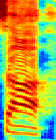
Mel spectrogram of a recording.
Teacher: جب ہم سا بولتے ہیں تو سیٹی والی آواز آ رہی ہے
